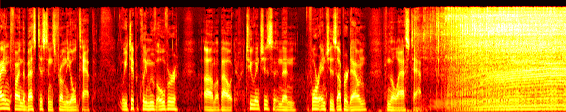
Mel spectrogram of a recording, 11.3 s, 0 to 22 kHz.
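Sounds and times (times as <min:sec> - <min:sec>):
speech: 0:00.0 - 0:09.0
gas-powered drill boring into a maple tree: 0:08.3 - 0:11.3.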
